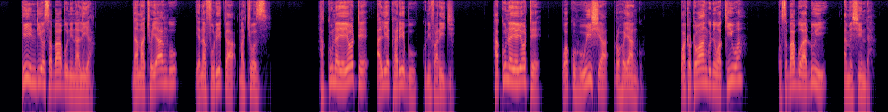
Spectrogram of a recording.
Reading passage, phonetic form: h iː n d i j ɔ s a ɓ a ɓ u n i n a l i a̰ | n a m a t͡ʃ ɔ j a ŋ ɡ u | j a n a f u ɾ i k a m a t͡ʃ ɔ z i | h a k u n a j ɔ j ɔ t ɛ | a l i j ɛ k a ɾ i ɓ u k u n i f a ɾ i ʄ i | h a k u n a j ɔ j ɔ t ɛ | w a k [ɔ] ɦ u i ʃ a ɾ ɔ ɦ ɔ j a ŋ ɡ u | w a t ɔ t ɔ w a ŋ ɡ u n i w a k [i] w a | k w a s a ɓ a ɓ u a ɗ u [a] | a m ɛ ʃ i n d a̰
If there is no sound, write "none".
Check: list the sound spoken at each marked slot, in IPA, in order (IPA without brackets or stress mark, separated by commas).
u, i, i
